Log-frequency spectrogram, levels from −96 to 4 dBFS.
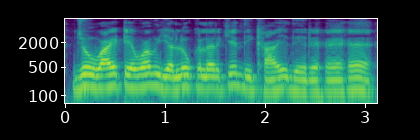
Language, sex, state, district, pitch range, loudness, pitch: Hindi, male, Jharkhand, Garhwa, 130-160 Hz, -16 LUFS, 145 Hz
